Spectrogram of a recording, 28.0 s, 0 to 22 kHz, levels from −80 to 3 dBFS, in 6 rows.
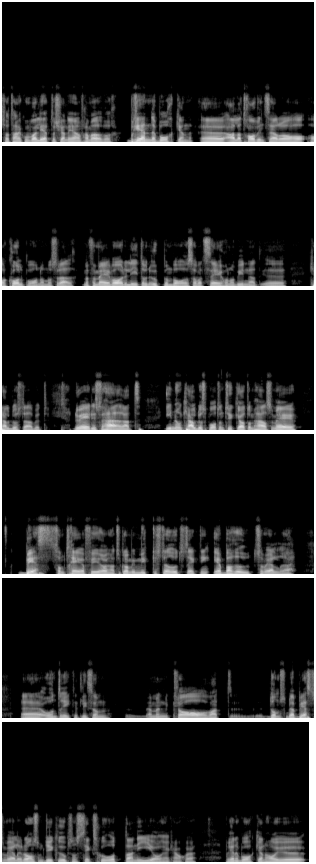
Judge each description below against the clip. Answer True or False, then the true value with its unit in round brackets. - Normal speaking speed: False (210 wpm)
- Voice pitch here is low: True (120 Hz)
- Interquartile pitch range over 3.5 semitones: True (4.2 semitones)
